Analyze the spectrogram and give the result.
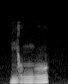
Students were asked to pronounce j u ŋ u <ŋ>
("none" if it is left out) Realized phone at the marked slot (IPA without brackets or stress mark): none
